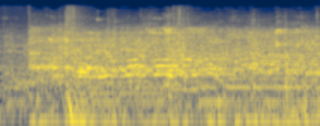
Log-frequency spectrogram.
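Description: Live basketball game sound in a gymnasium, starting abruptly a moment in: the ball thudding on the hardwood court a few times over players' voices and court noise.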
